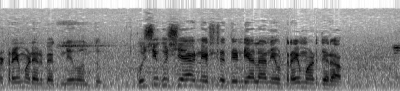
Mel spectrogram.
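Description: A man speaking in two stretches, with a short pause about a second in, over low background noise.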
